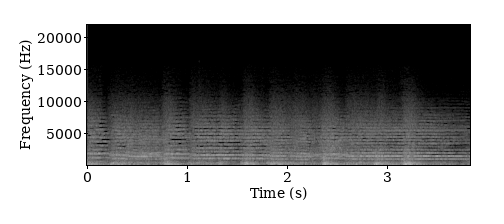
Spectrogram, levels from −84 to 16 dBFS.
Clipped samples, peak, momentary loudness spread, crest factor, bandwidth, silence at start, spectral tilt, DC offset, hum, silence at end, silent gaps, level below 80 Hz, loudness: under 0.1%; -8 dBFS; 3 LU; 16 dB; 13 kHz; 0 s; -4 dB/octave; under 0.1%; none; 0 s; none; -58 dBFS; -24 LUFS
